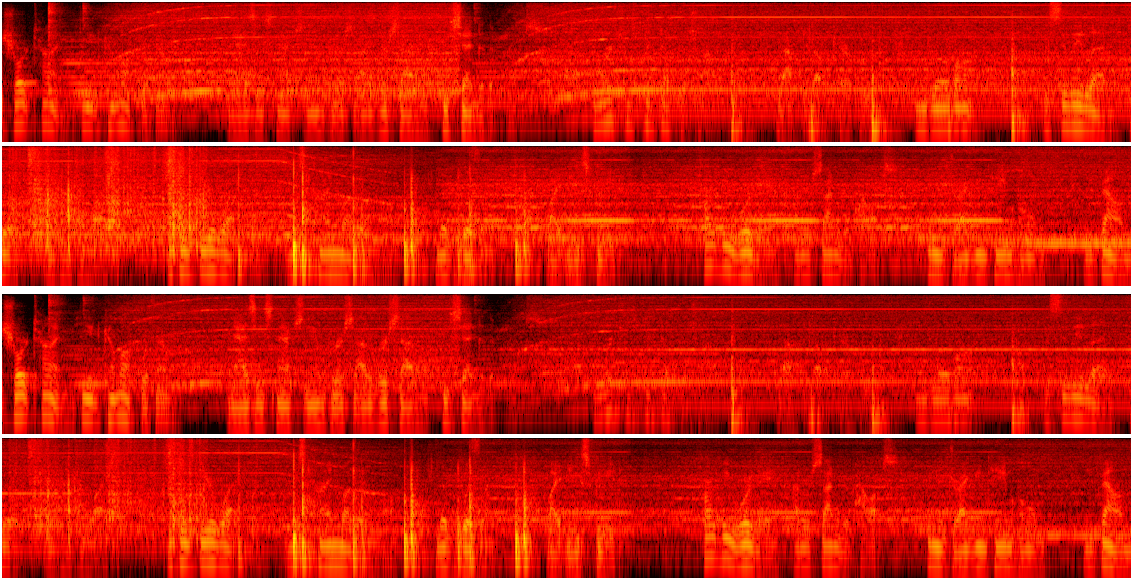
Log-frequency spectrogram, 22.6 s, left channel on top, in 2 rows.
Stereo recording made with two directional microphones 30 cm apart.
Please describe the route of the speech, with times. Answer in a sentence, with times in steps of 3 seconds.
You can hear the speech on the right from 0 s, in the centre from 3 s, on the left from 6 s and in the centre from 12 s.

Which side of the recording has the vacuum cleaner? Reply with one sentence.
You can hear the vacuum cleaner on the left.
